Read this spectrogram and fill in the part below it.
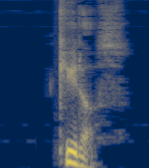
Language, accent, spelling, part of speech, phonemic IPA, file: English, Australia, kudos, noun / interjection / verb, /ˈk(j)uː.dɒs/, En-au-kudos.ogg
- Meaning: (noun) 1. Praise; accolades 2. Credit for one's achievements; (interjection) An interjection indicating praise or approval or as an acknowledgement of a laudable achievement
